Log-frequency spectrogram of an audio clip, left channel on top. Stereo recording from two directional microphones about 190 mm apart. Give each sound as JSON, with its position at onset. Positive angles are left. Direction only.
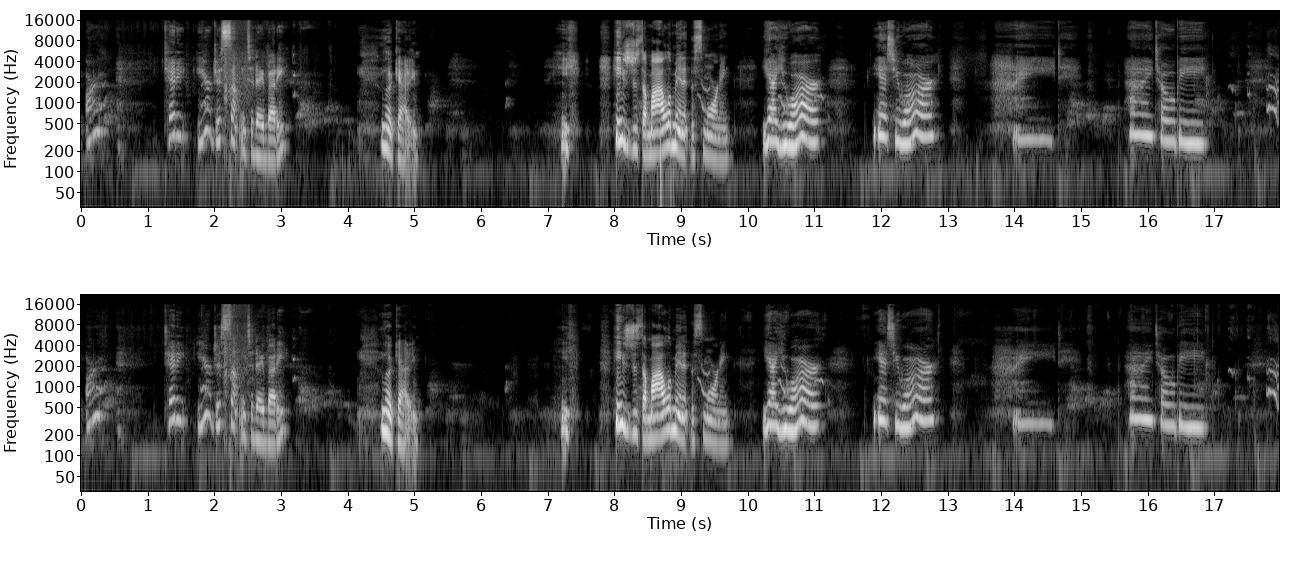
{"t": 0.0, "sound": "a sound", "side_deg": -20}
{"t": 1.2, "sound": "a woman's voice", "side_deg": -15}
{"t": 4.1, "sound": "speech", "side_deg": -40}
{"t": 7.2, "sound": "speech", "side_deg": -5}
{"t": 13.7, "sound": "whispering", "side_deg": -5}
{"t": 15.6, "sound": "speech", "side_deg": 0}
{"t": 17.6, "sound": "dog", "side_deg": -5}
